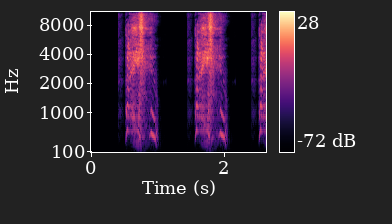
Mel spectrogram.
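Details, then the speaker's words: Two full sneezes and the start of a third, each a sharp intake followed by a forceful explosive burst: ordinary sneezing. "Research suggests that the air released by sneezing can reach speeds of up to around 160 km per hour and can travel many meters. A sneeze can spread thousands of small droplets around it."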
